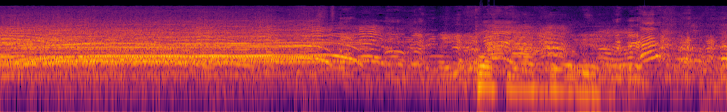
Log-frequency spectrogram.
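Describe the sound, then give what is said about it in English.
A crowd at a rap battle event makes noise, with loud shouting, cheering and chatter. A sustained tone near the start fades out, and the roar of voices then continues unevenly to the end. “Make some noise for Staten Island, man.”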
